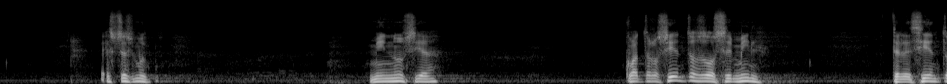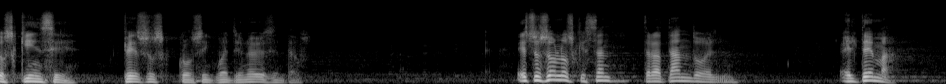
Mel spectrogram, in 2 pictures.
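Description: An elderly man speaks calmly through a microphone in a large echoing hall, with pauses between phrases.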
